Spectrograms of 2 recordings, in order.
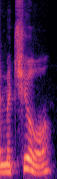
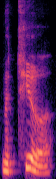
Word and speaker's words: mature: word it's and especially in british english it's always going to be a more of a ch sound than a sound so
